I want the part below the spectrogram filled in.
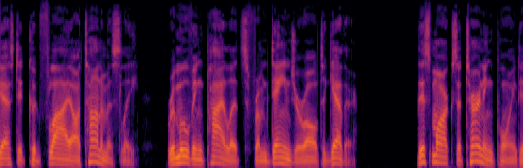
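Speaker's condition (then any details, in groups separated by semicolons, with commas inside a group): No condition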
